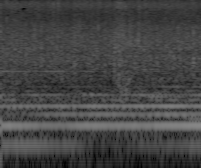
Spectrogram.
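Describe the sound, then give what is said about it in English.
Steady, dense hiss of heavy rain from powerful storms pouring without a break under a nearly black afternoon sky, layered over a constant low mechanical drone with a faint hum. No voices. “The Hope's landing has been complicated by powerful storms over the region.”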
